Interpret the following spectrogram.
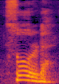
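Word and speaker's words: sword: तो इसका पहला नियम है दोस्तों जब डब्ल्यू से पहले एस आए तो डब्ल्यू साइलेंट रहता है। यानी कि कोई भी वर्ड में दोस्तों डब्ल्यू आ जाए और डब्ल्यू से पहले एस आ जाए तो उसमें जो है दोस्तों कि डब्ल्यू जो है साइलेंट हो जाएगा। जैसे ये लिखा है दोस्तों सोर्ड तो इसमें दोस्तों डब्ल्यू से पहले एस आ गया है और डब्ल्यू से पहले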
